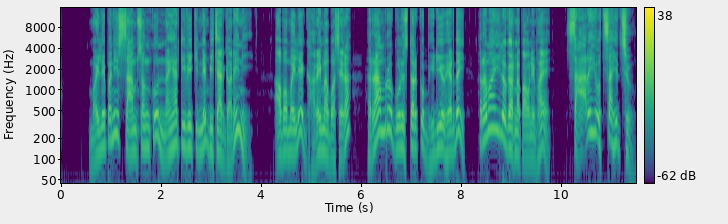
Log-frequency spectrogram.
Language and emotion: Nepali, happy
